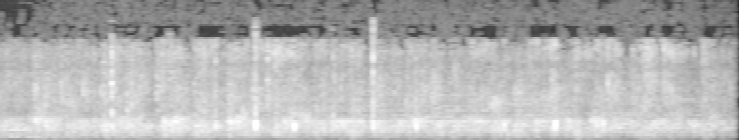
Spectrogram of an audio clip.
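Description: An audience gives applause to thank two guests at a Norwegian football talk event: claps steadily, a dense wash of many hands with scattered sharper claps standing out, sustained at a fairly even loudness throughout without any voices.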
